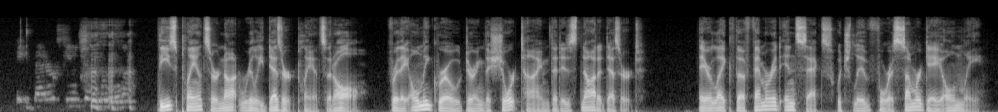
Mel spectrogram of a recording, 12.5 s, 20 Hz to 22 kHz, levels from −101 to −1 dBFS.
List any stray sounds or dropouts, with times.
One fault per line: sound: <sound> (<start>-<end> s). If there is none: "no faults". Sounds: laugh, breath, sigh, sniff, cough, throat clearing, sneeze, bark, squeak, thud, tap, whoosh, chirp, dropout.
sound: laugh (0.2-1.8 s)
